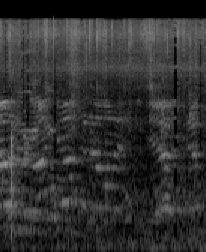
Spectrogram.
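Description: Indistinct chatter of young children's voices, with one sharp click near the start.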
